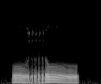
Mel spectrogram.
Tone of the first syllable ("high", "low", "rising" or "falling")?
falling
